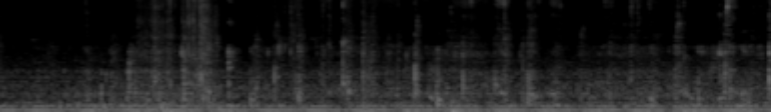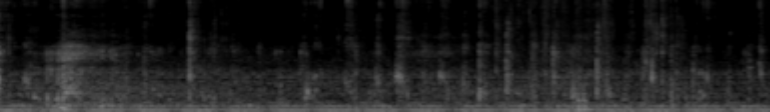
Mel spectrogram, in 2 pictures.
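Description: Close-up mouth sounds of a person eating a fast-food chicken tender sandwich and curly fries: chewing with many small crunches and wet clicks, over a steady low hum. One louder smack about eight seconds in.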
